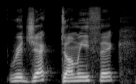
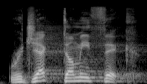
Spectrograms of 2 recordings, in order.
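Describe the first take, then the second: First: The voice sounds dry, with no added reverb. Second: The voice has reverb added, sounding echoey.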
